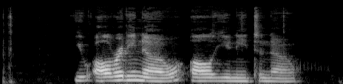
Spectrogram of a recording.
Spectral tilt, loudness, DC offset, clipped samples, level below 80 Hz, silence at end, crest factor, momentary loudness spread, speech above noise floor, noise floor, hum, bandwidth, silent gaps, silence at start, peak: -6.5 dB/octave; -17 LUFS; under 0.1%; under 0.1%; -58 dBFS; 0.5 s; 16 dB; 15 LU; 47 dB; -64 dBFS; none; 16 kHz; none; 0.1 s; -2 dBFS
